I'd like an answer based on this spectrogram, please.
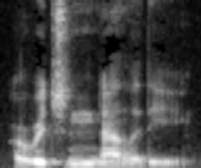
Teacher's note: the emphasis is on the na.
